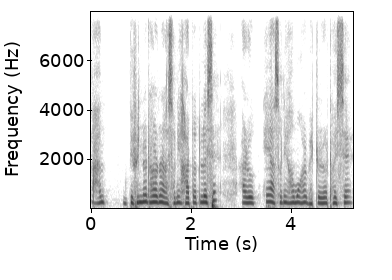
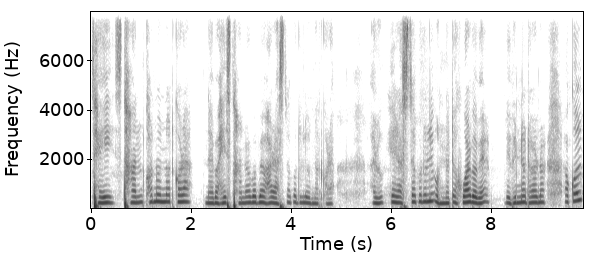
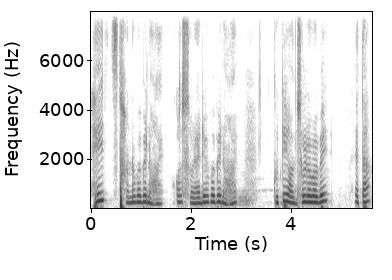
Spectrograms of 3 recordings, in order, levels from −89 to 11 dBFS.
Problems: none marked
